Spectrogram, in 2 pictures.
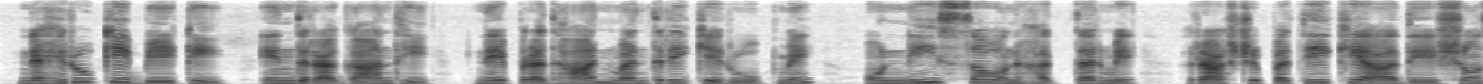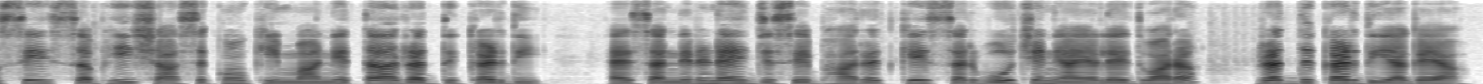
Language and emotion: Hindi, neutral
